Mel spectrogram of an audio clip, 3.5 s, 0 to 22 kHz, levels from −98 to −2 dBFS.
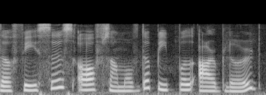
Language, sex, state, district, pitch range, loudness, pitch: English, female, Assam, Kamrup Metropolitan, 180-235 Hz, -18 LUFS, 210 Hz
